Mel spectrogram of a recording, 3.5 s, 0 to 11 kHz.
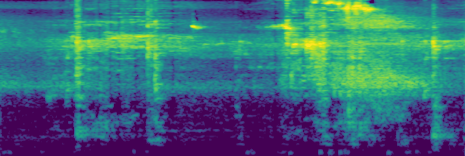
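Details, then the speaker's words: Mk3 horizontal stationary Stirling engine with new annular mild-steel regenerator, added lubricators and brass piston guides, running as the fire dies down: faint high chirps, squeaks and light clicks from binding piston slides; owner suspects heated brass turning soft and grippy against steel. "it was running quite well but the fire's starting to die down now there is quite a lot of squeaking going on it"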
